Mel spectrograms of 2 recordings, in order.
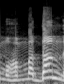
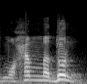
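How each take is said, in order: First: The word ends with the vowel a before n. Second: The word ends with the vowel u before n. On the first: The word follows the particle anna. "انا کی وجہ سے پیش زبر میں بدل گیا" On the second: The word is the subject of the sentence. "حالت رفع میں ہوتا ہے لفظ محمدن"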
